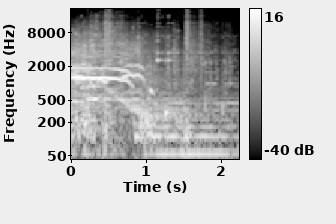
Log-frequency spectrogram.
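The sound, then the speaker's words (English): Dishes crash and shatter in a loud burst, with bright ringing shards and tinkling fragments that scatter and fade over a couple of seconds. “Oh, my dishes! My glitter! It's everywhere!”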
